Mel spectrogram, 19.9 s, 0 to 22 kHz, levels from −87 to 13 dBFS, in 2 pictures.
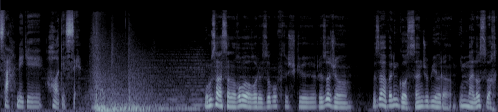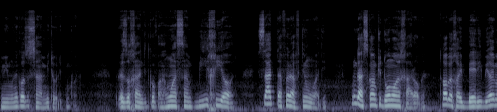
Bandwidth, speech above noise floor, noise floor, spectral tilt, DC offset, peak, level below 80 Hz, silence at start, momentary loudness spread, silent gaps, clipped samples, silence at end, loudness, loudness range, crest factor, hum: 15.5 kHz; 34 dB; -63 dBFS; -6 dB/octave; under 0.1%; -12 dBFS; -46 dBFS; 0 s; 16 LU; none; under 0.1%; 0 s; -30 LUFS; 5 LU; 18 dB; none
